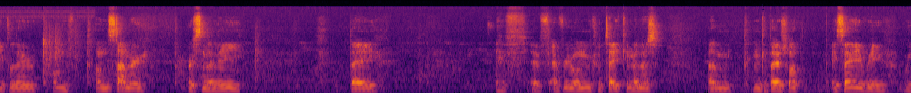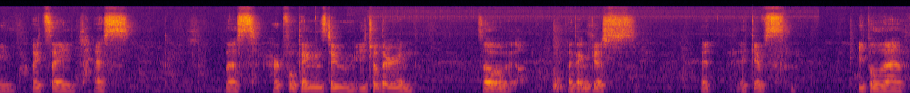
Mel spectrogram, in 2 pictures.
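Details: Male vlogger who stammers, speaking with word repetitions; stuttering.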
